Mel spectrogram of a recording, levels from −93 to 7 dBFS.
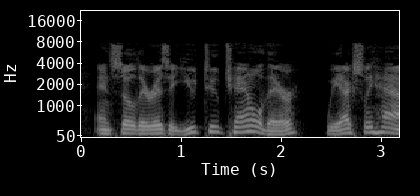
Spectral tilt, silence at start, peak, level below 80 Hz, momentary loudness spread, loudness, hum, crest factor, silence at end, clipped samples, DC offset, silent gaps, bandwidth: -4.5 dB/octave; 0.15 s; -26 dBFS; -74 dBFS; 6 LU; -42 LUFS; none; 16 dB; 0 s; under 0.1%; under 0.1%; none; 7.6 kHz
